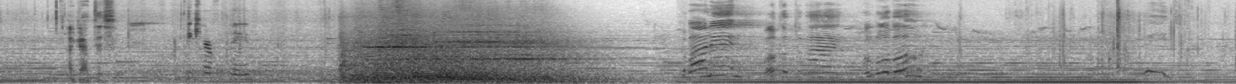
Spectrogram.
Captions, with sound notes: - I got this one. - Be careful, babe. (door squeaking) - Come on in, welcome to my humble abode.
